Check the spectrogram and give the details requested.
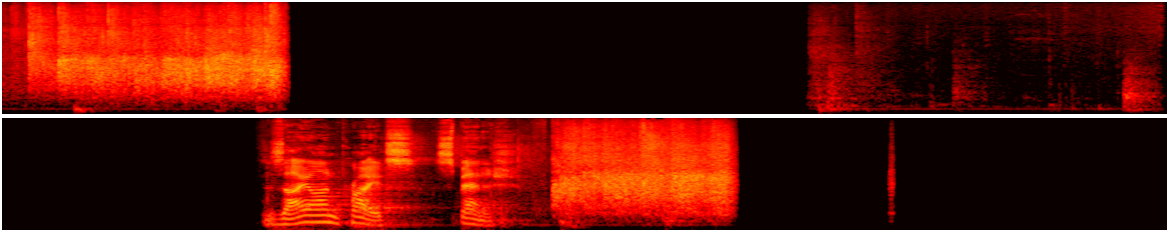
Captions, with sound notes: (audience applauding) Zion Price, Spanish. (audience applauding)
